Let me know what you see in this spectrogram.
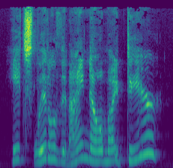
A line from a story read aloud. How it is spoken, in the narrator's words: cried Clemency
